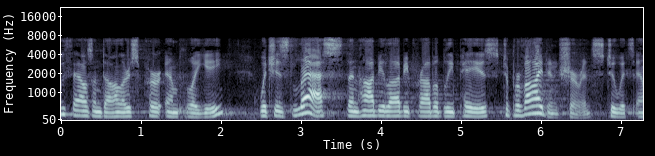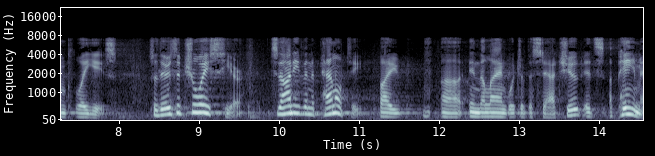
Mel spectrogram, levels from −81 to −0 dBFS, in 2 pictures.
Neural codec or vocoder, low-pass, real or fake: none; 7.2 kHz; real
